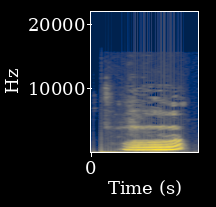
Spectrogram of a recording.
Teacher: At the bottom, we have the fundamental frequency, the pitch contour. It rises towards the end, and it's fairly high-pitched. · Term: chirrup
